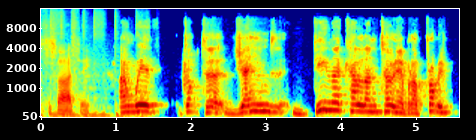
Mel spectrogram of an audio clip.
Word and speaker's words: DiNicolantonio: James DiNicolantonio, but I've probably pronounced that wrong, James. How should I pronounce your name? You got that right, DiNicolantonio.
